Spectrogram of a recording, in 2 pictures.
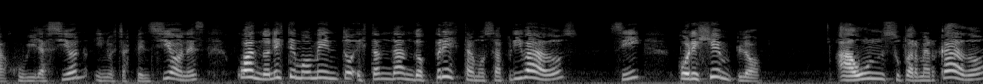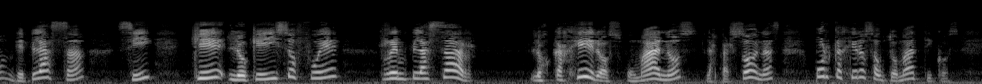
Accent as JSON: {"language": "Spanish", "country": "Uruguay", "said": "nosotros como uruguayas y uruguayos tenemos como una tradición vallista"}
